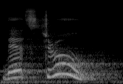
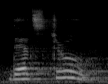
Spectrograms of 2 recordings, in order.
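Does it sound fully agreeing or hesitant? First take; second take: hesitant; fully agreeing. First: It sounds like agreement with a reservation. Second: It sounds like full, final agreement. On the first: The speaker agrees but has doubts. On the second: The speaker agrees completely. "full statement"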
